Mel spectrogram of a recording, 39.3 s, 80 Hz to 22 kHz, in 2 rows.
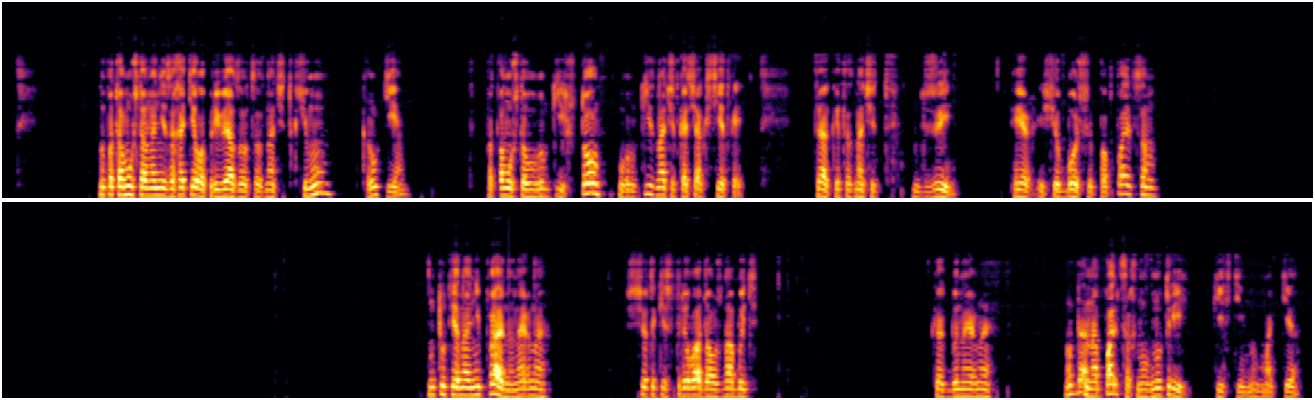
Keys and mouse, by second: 1.6 r, 4.0 click, 4.6 middle click, 6.2 r, 7.5 click, 7.7-9.1 middle drag, 9.4 r, 10.8 click, 13.5 g, 14.2 click, 15.0 r, 15.8 click, 16.6 g, 23.7 click, 25.8 r, 28.8 click, 29.6 g, 31.4 click, 31.7-33.6 middle drag, 34.6 r, 36.5 click, 36.8-38.0 middle drag.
